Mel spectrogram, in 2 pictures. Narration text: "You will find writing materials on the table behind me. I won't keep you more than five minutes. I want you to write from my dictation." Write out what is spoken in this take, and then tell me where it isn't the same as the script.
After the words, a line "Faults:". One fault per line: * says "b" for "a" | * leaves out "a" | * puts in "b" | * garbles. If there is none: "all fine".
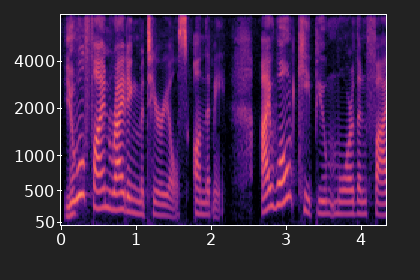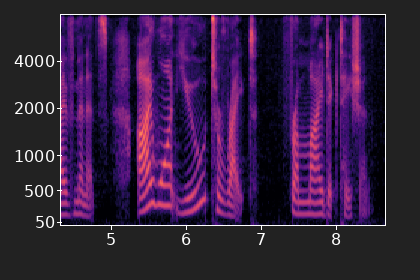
"You will find writing materials on the me. I won't keep you more than five minutes. I want you to write from my dictation."
Faults:
* leaves out "table behind"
